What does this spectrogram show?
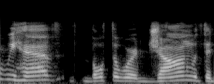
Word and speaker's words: John: with John, you said Jean, using a J sound. That's a very French way to pronounce that. So here, the J is pretty tough and it's short.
